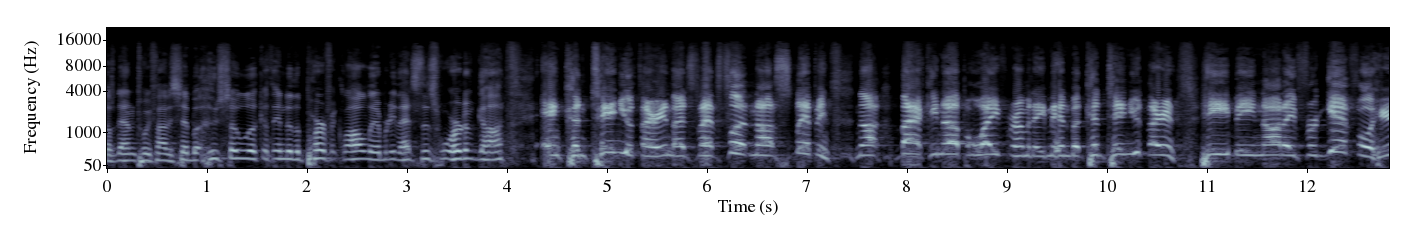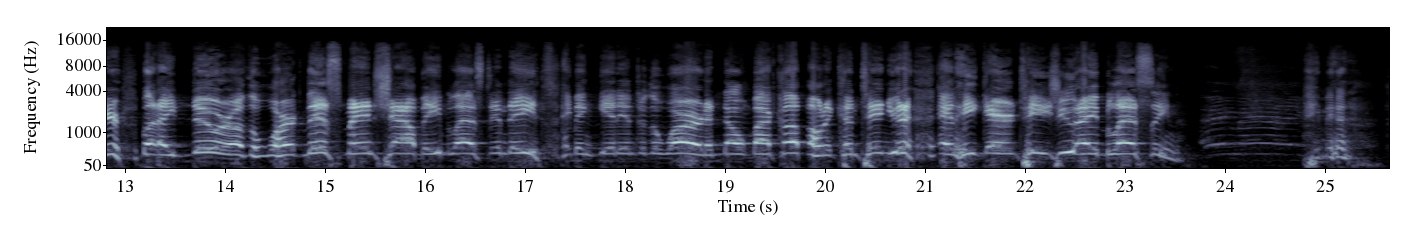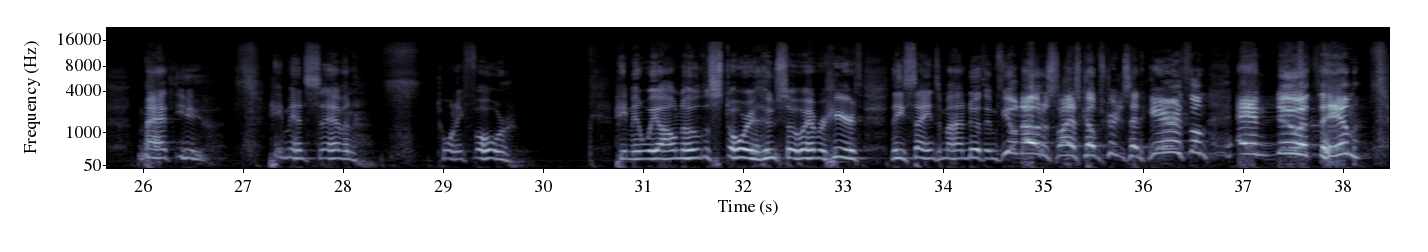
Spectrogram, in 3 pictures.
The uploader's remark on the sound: first preached at Craigsville Holiness Church Labor Day Weekend 2019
